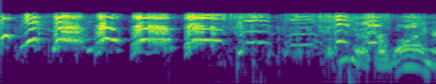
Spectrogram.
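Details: Four-week-old country puppies practicing their voices in play, giving a run of high, squeaky whines and yelps with wavering, rising and falling pitch, some short and clipped, others drawn out, closing with lower wobbling whimpers.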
